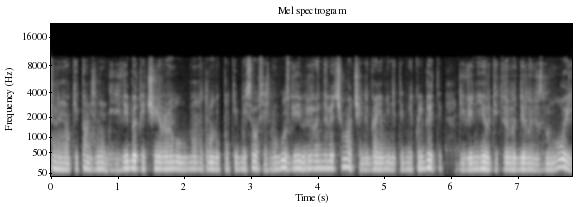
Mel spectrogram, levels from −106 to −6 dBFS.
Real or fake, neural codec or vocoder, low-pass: fake; autoencoder, 22.05 kHz, a latent of 192 numbers a frame, VITS, trained on one speaker; 9.9 kHz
